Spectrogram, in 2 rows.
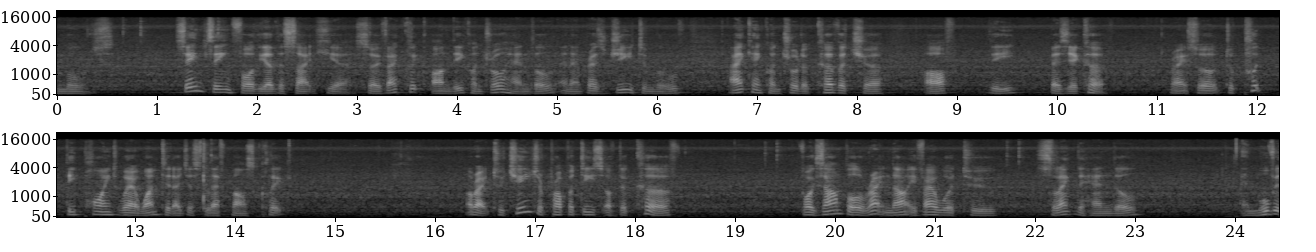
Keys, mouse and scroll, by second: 0.8 right click, 4.1 g, 13.8 click, 18.2-18.7 scroll down 1, 18.7-19.4 scroll up 1, 19.4 right click, 24.0 g.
